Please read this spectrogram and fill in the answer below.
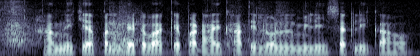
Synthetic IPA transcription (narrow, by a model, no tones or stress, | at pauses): həmnikiəpənbeʈbakepəɽ̤ʱaikʰat̪iɾlonmilisəklikaɦo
